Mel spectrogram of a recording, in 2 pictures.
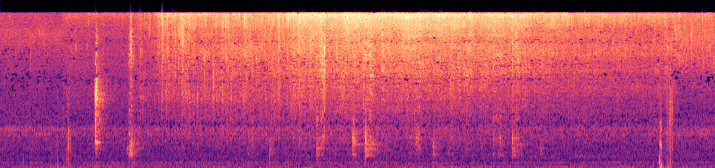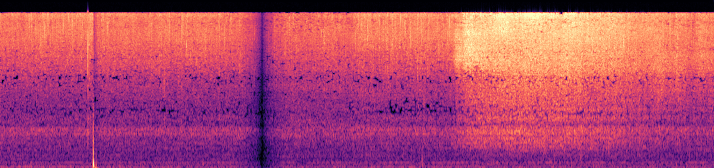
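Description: Onions, green chillies and mustard seeds frying in oil in a metal kadai, sizzling, with a spatula knocking on the pan a few times as they are stirred. The sound drops out for a moment about two-thirds through, and near the end water is poured into the hot pan, giving a louder hiss.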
